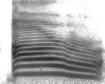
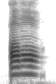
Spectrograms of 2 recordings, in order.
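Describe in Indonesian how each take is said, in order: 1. Lidah melengkung ke belakang dan r kehilangan ketukannya. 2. Ujung lidah tetap di depan dengan satu ketukan. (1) "Jangan ar, ar. Ini malah hilang ya, ... takrirnya" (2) "Jadi harus ada sekali gitu getarannya ya takrirnya"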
